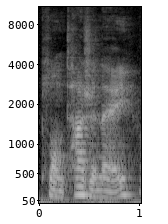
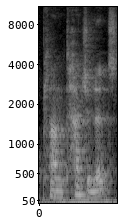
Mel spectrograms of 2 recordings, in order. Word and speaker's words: Plantagenet: one of the first plant RNA or Plantagenet depending on how you like to pronounce it from the House of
